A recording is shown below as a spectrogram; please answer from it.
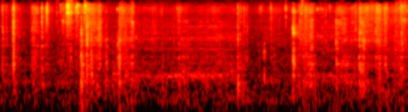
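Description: Scissors cutting through cardstock in a series of short snips, the blades clicking with each cut.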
